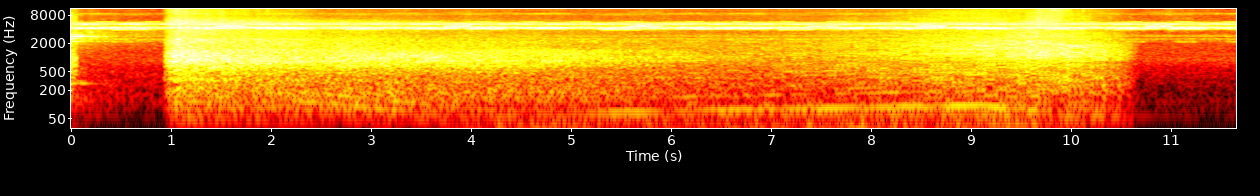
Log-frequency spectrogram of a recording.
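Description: A car engine runs at a low idle.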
